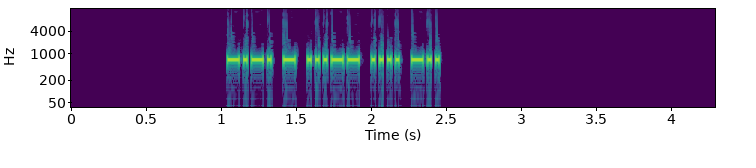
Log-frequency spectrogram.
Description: Morse code, heard as a keyed tone, about 46 wpm, 700 Hz. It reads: CT3HD
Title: DXCC-100 Call Signs - 5 Characters - Repeated 2x - 45wpm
